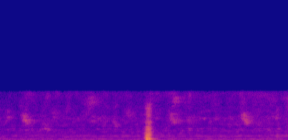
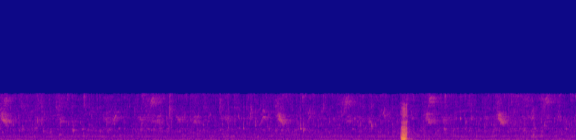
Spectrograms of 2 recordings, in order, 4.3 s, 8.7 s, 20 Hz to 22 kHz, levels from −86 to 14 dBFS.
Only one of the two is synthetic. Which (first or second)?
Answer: first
